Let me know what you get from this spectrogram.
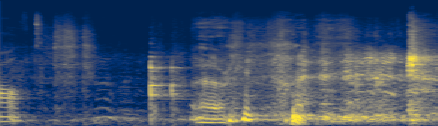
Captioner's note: laughter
